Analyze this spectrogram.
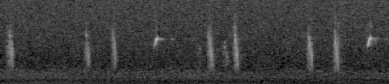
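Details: A pair of stonechats giving short, sharp ticking calls, about nine in four seconds at uneven gaps, with two thin high whistled notes between them over a faint low hum.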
